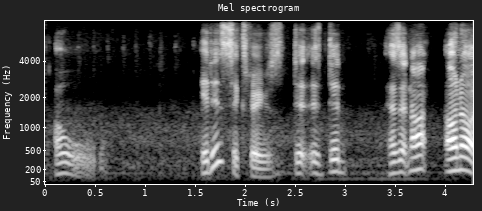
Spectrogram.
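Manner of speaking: ordinary talk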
